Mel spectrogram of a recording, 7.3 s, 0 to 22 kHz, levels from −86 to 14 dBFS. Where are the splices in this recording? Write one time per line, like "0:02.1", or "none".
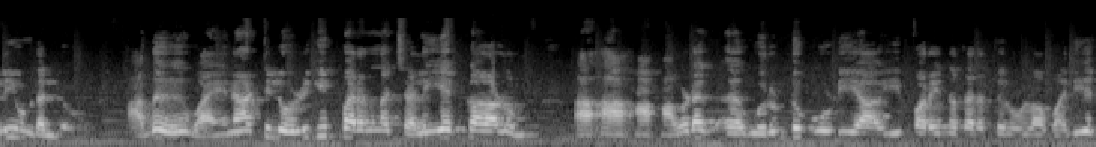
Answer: none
